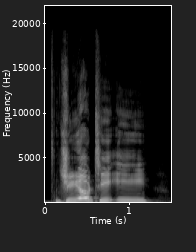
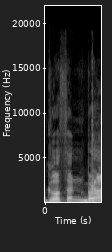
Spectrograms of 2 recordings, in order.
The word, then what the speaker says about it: Göteborg: And I guess it's also G-O-T-H, Gothenburg? Gothenburg? – Gothenburg. – But according to YouTube, according to Google, the pronunciation in America is goat bog. And in British, it's Göteborg.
